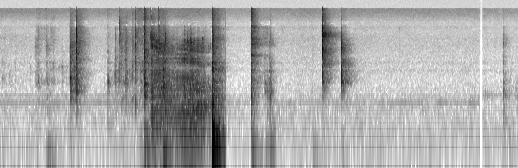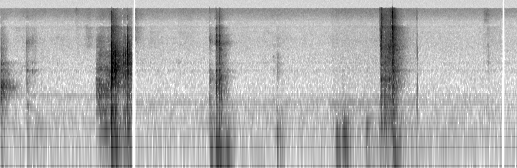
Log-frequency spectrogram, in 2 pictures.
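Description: Scattered clicks and knocks from a glass food-storage container with a plastic lid being opened and cubes of butter being put into a glass bowl on a kitchen scale. About two seconds in there is a short rustle that ends in a louder knock.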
